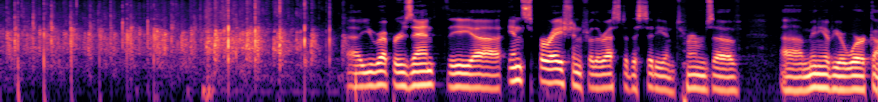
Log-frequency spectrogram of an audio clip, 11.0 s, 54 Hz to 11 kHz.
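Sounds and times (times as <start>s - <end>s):
room full of people clapping: 0.0s - 4.5s
speech: 4.3s - 10.9s.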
